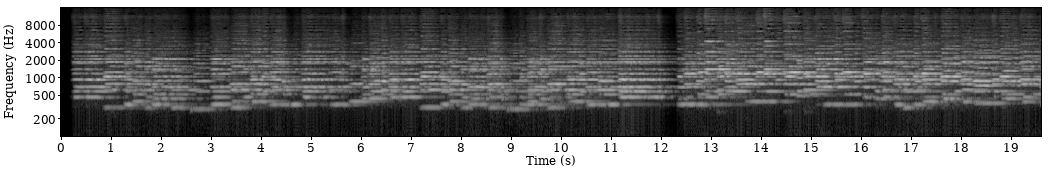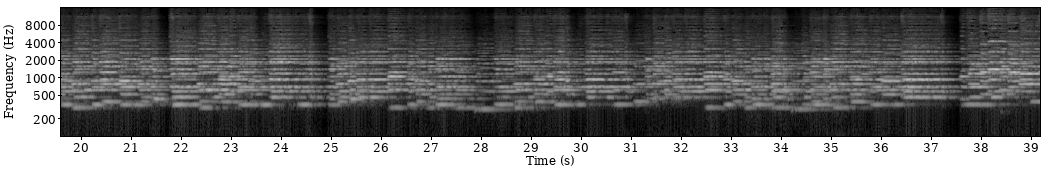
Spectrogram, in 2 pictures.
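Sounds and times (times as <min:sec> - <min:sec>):
flute quartet playing jazz carols: 0:00.2 - 0:39.1.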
